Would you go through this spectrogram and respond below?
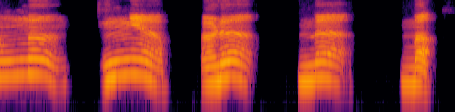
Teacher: the sound from the kanthya or the talu or the murdhani or the danta or the oshtha also comes out from the nose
